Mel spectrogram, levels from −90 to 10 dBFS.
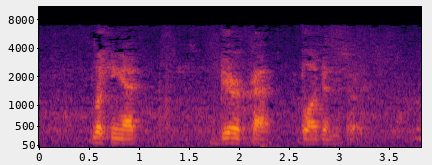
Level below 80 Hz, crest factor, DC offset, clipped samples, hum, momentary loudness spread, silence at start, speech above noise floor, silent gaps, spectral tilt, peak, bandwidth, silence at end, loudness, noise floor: -58 dBFS; 18 dB; under 0.1%; under 0.1%; none; 21 LU; 0 s; 20 dB; none; -5.5 dB/octave; -6 dBFS; 7.4 kHz; 0 s; -22 LUFS; -41 dBFS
